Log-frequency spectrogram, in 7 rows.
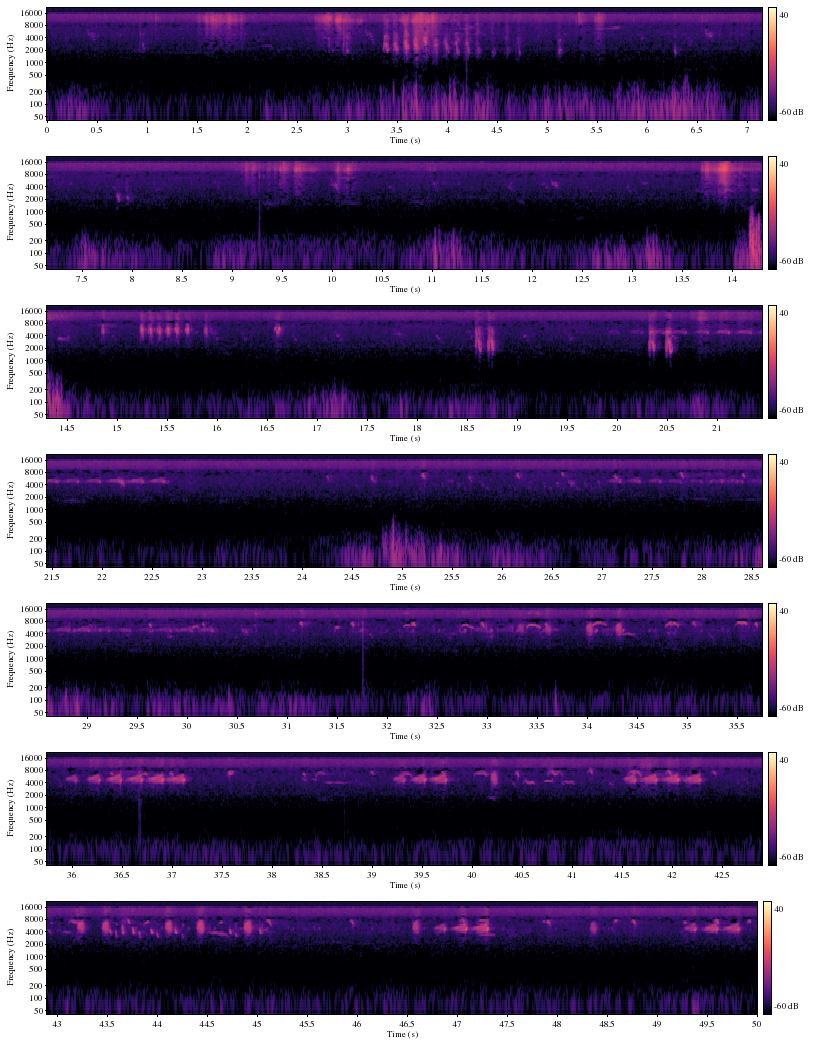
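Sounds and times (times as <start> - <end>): high-pitched bird chirps: 2.9 - 5.2, 18.5 - 18.9, 20.2 - 20.9.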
